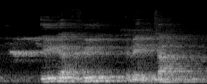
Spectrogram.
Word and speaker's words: Yacyretá: y con otra gente, la pronunciación inicial no es ya, sino es Yacyretá era la palabra.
